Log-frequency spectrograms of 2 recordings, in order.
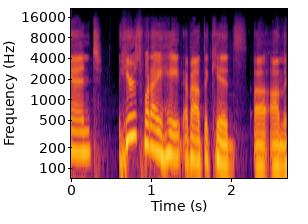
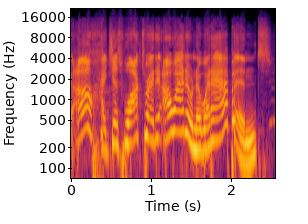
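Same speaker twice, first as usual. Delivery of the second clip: feigned innocence; 7 semitones higher than usual. Pretend. Feigns innocence after bumping child.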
